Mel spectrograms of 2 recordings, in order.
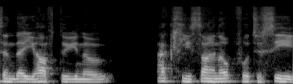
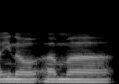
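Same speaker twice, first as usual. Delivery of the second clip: ordinary delivery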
